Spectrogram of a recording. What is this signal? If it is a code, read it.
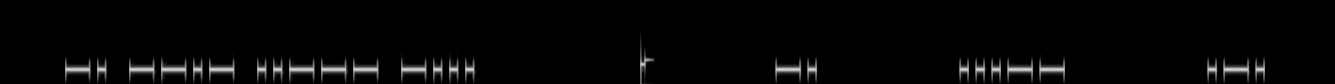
Morse code, heard as a keyed tone, about 15 wpm, spaced as for 9 wpm, 700 Hz. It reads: NQ2B N3R
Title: USA Call Signs - 4 Characters - 6x Character Spacing - 15wpm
